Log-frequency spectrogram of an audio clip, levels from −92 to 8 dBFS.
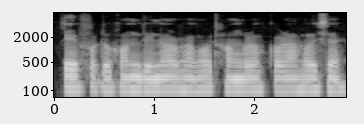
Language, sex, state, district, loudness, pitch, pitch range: Assamese, male, Assam, Sonitpur, -15 LUFS, 105 Hz, 100-105 Hz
